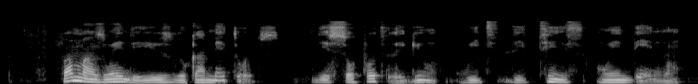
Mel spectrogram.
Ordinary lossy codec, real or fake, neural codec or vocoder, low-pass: none; fake; codec, 16 kHz, 4 kbps, X-Codec, WavLM features, trained on Multilingual LibriSpeech; none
